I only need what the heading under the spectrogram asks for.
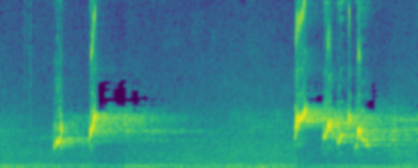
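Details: Red-whiskered bulbul song used as training audio to help young caged birds learn to sing: two short bursts of bright, slurred whistled notes, the second longer and more varied with quick rising and falling inflections, over a faint low hum.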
